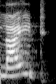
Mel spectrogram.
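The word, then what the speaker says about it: light: यानी बोलते कुछ है जैसे लाइट होता है लाइट एल आई जी एच टी यस स नहीं तो लिखा लिखना है नहीं तो बोला क्यों बोला है नहीं तो लिखा क्यों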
